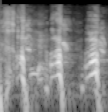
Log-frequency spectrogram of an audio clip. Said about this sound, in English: Everybody have a coughing fit.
